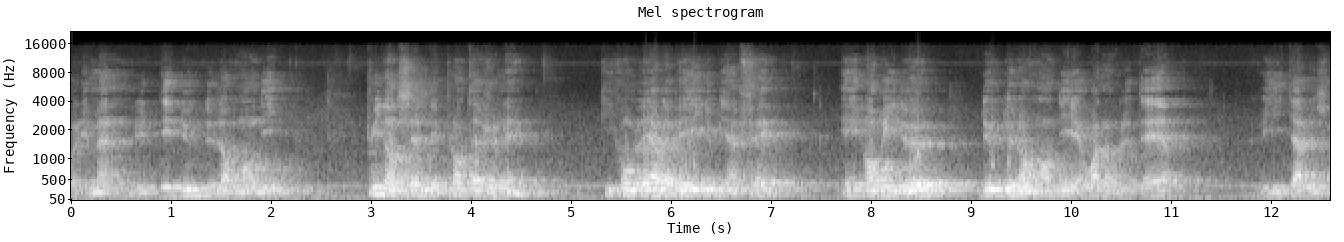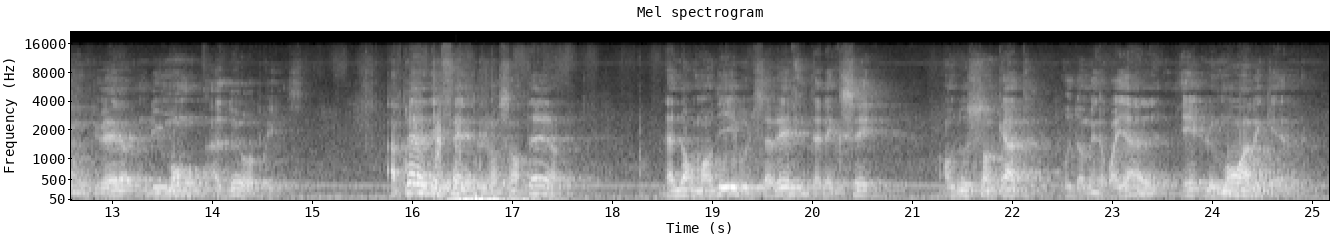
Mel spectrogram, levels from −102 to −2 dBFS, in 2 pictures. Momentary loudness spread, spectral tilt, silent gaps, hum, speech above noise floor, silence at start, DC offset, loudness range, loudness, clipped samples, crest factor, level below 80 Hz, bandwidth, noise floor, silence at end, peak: 19 LU; -7 dB/octave; none; none; 22 dB; 0 s; under 0.1%; 7 LU; -14 LUFS; under 0.1%; 14 dB; -28 dBFS; 13 kHz; -35 dBFS; 0 s; 0 dBFS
